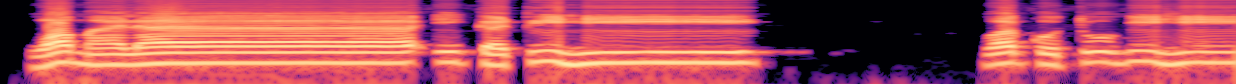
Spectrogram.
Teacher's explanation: ہا کے نیچے کھڑی زیر ہے تو ایک الف کے برابر کھینچ کر پڑھا جائے گا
